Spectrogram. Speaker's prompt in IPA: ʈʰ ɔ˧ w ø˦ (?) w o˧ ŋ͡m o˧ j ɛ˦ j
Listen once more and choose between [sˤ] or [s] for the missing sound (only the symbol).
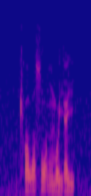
sˤ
